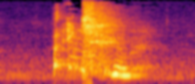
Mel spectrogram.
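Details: A loud hayfever sneeze in someone suffering badly this year: a quick in-breath, then a sharp explosive burst that fades within a second.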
